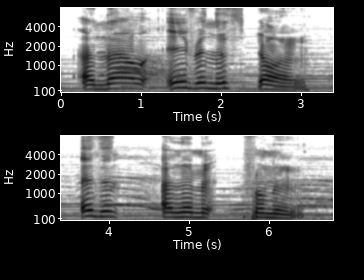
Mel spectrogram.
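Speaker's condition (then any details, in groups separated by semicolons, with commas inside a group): Cerebral palsy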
